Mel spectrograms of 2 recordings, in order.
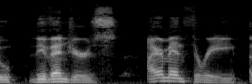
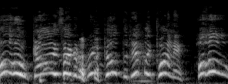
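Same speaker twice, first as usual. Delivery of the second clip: very high, loud, squeaky cartoon voice; 8 dB louder than usual. Imagining Superman promising to rebuild the Daily Planet, in a Mickey Mouse impression. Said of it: "obvious Mickey Mouse impression".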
